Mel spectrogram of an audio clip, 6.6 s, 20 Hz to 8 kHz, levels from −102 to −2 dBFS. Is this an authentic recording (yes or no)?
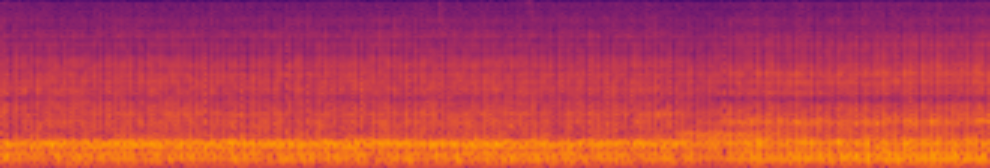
no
